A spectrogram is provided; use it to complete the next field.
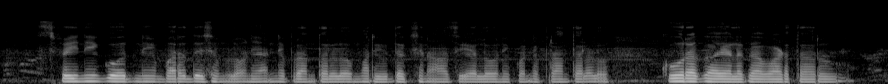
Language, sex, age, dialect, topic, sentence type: Telugu, male, 25-30, Southern, agriculture, statement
